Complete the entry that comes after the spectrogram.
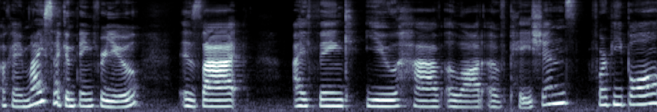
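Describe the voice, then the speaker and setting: A woman speaks very slowly with a bright, sharp tone at a medium pitch. Her pitch varies in an ordinary way, and the recording is very clean with a silent background. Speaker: software engineer and podcast host. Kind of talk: casual chat.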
